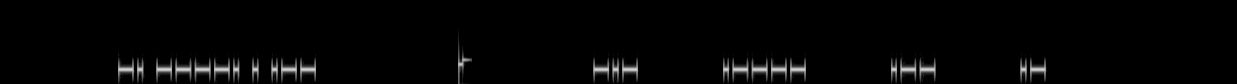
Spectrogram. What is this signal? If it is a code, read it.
Morse code, heard as a keyed tone, about 25 wpm, spaced as for 13 wpm, 700 Hz. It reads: N9EW K1WA
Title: USA Call Signs - 4 Characters - 6x Character Spacing - 25wpm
